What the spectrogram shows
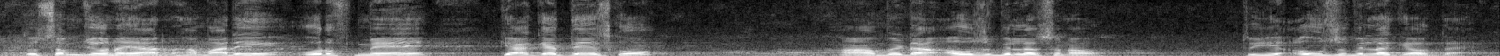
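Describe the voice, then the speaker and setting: A man teaching a Quran recitation lesson, quizzing the students and calling out letter sounds loud and long. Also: high voice. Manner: drills letters aloud, loud and drawn out; asks students questions, jokes. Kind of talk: classroom tajweed lesson.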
